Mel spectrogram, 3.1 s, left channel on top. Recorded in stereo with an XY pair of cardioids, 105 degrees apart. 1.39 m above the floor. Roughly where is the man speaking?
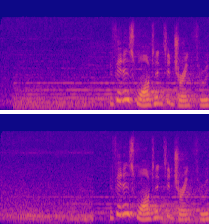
Ahead.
